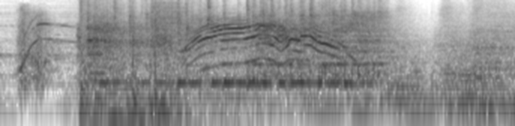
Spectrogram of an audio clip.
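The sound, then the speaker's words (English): A cat lets out a loud, drawn-out yowling meow, rising and falling in pitch, preceded by a brief higher cry and set against a busy, noisy background. “Sorry about that, Mr. Cat.”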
